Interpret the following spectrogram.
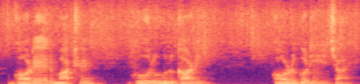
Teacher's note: শুধু গরু শব্দটির মধ্যে রয়েছে তরলজাত বশূন্য র, আর বাকি সবগুলো রয়েছে তাড়নজাত ডশূন্য র। কাজে উচ্চারণ হবে গড়ের মাঠে গরুর গাড়ি গড়গড়িয়ে যায়।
